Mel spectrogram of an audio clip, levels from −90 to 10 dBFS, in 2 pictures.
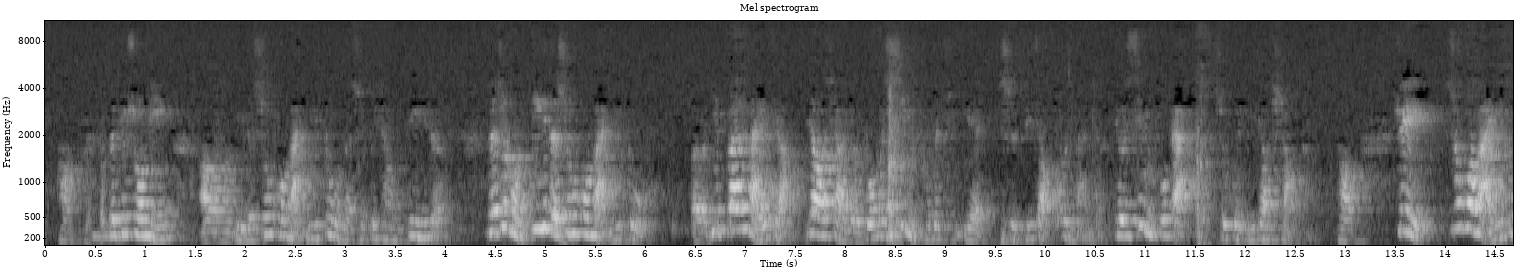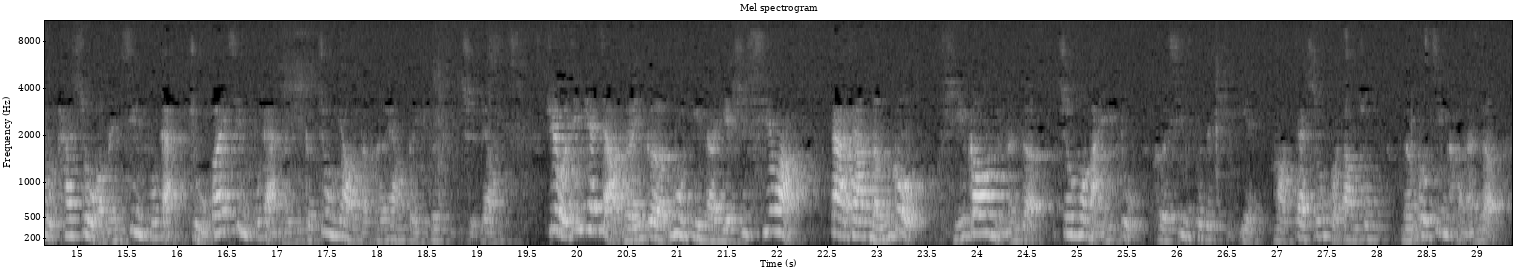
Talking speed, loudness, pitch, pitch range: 290 characters per minute, -19 LUFS, 235 Hz, 190-290 Hz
